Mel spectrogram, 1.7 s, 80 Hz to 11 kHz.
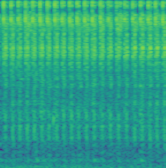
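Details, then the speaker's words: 1983 Honda Shadow VT750C, fuel line from the carburetor junction routed into a gas can to drain old fuel: rapid even ticking, around thirteen clicks a second, steady rhythm; electric fuel pump working normally, pumping gas. "fuel pumps working I can hear gas shooting in here"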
